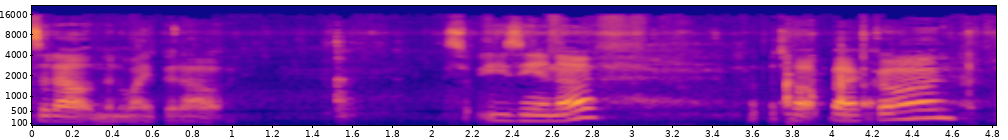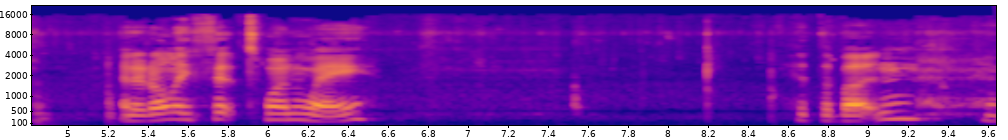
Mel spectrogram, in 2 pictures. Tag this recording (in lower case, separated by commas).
inside a small room, speech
